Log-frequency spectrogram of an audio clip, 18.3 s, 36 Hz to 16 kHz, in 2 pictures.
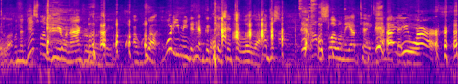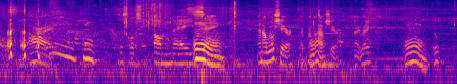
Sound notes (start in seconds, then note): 7.2 laughs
